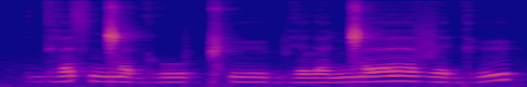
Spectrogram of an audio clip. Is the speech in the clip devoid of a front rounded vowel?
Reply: no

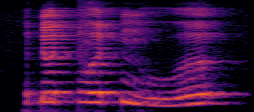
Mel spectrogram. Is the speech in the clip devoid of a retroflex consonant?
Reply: yes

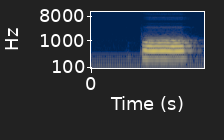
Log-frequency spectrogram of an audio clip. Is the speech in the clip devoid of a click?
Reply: yes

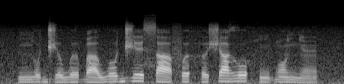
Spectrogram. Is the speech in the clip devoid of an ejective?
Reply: yes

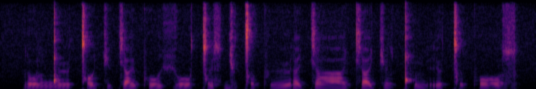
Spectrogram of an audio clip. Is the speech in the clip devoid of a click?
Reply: no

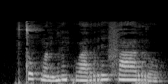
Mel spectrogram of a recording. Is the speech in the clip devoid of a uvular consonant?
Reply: yes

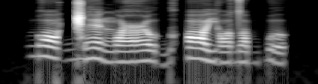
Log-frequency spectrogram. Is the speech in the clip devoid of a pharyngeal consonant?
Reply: no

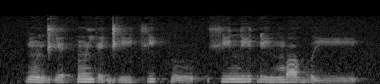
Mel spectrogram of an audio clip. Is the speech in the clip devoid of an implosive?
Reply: no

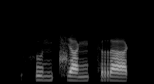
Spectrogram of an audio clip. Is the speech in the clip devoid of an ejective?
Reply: yes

